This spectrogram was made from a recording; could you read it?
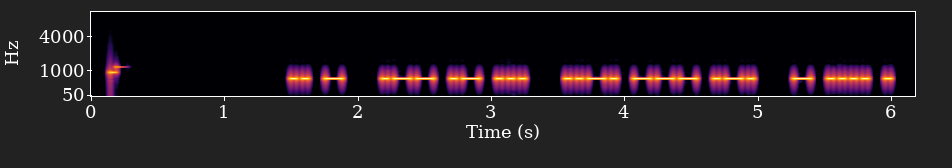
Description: Morse code, heard as a keyed tone, about 28 wpm, 700 Hz. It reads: IT WAS FOR THE
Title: Sentences from Top 1000 Words - Review Part 6 - 28wpm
